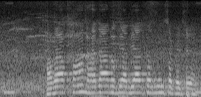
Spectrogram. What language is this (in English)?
Maithili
